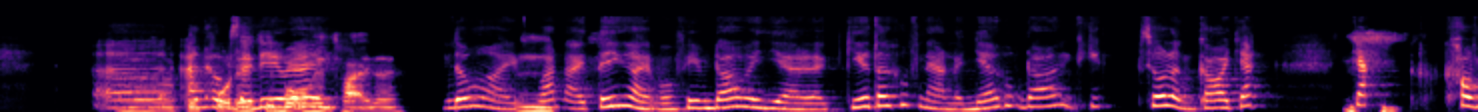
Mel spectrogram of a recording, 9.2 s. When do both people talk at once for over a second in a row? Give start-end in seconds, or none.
0.7-2.1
